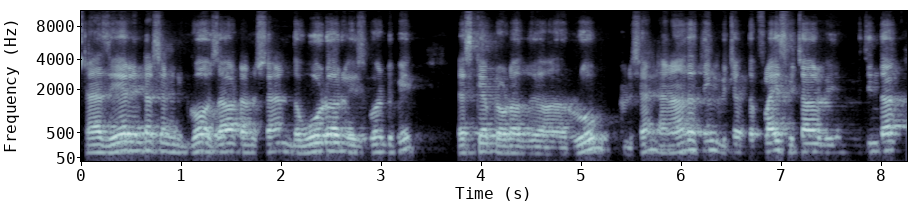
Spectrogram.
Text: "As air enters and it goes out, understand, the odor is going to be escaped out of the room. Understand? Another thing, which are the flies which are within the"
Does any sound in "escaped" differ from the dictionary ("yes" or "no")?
no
